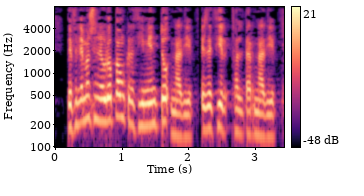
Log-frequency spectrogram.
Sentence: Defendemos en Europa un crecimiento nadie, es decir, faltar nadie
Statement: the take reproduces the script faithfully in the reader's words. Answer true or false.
true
